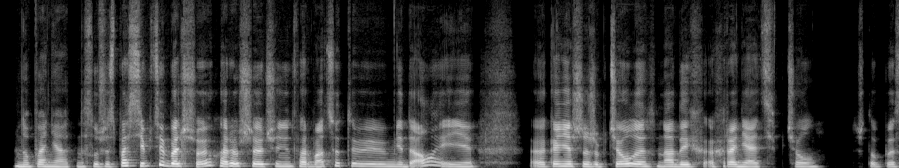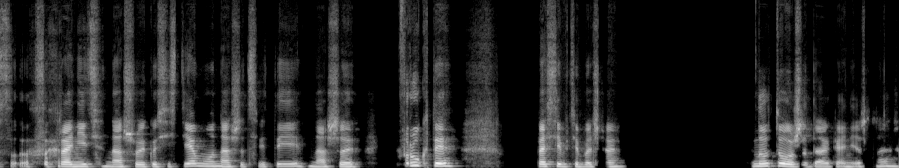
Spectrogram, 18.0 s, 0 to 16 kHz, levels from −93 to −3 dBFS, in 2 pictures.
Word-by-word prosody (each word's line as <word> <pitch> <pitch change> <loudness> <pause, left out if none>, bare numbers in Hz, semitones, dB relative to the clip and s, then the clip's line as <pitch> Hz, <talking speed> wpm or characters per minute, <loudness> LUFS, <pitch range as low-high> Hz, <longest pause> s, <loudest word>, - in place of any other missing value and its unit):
Ну 190 -3 0
понятно, 180 -3 -1
слушай, 200 +1 -4
спасибо 255 +3 +2
тебе 330 +8 +2
большое, 230 +2 +4
хорошую 230 -4 +4
очень 205 0 -3
информацию 205 +4 -1
ты 220 -4 -2
мне 200 -1 -3
дал, 260 - +1
и, 185 0 -3 0.5
э, 190 - -2
конечно 215 0 +3
же, 195 - -1
пчёлы, 210 +1 +3
надо 195 -1 +1
их 190 0 -2
охранять, 180 -3 0
пчёл, 175 -1 -5 0.4
чтобы 410 - -7
с - - -14 0.3
сохранить 200 -1 +2
нашу 190 -1 0
экосистему, 205 +5 -2
наши 185 -3 -2
цветы, 210 +4 -6
наши 185 -1 -2 0.3
фрукты. 245 -3 +4 0.7
Спасибо 205 -1 +2
тебе 195 -3 -4
большое. 180 +1 -4 1.3
Ну, 225 +1 +3
тоже, 200 -7 +4
да, 170 -1 -2
конечно. 175 +4 -7
200 Hz, 125 wpm, -23 LUFS, 185-225 Hz, 1.3 s, большое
